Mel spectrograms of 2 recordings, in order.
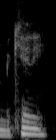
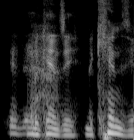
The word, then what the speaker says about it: McKenzie: I didn't even mention that re-signing Isaiah McKinney. McKenzie, I'm sorry. Yeah. I'm saying it wrong.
